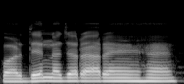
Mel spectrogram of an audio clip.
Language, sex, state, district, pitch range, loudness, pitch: Hindi, male, Jharkhand, Garhwa, 150-155 Hz, -12 LUFS, 155 Hz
